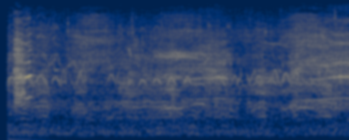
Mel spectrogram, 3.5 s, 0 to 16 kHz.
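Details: Canada goose goslings at Jess Ranch Lakes Park on May 23, 2014, among many gathered families, keep up a steady, overlapping chorus of high, wavering peeps with no pauses.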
